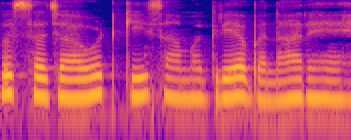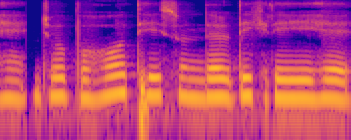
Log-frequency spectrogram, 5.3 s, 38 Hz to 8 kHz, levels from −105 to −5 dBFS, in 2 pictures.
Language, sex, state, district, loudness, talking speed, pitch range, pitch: Hindi, female, Bihar, Madhepura, -26 LUFS, 170 wpm, 190-210 Hz, 195 Hz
